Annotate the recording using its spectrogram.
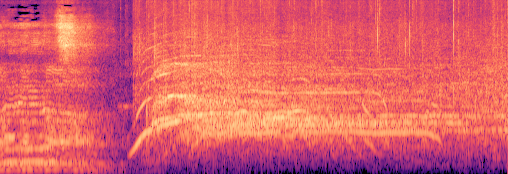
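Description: A group of young men sings in close harmony, sliding upward into a long held chord.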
